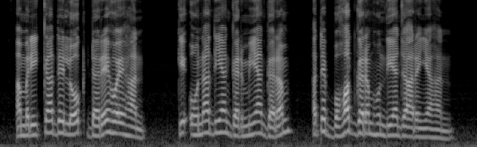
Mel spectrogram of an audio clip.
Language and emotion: Punjabi, fearful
